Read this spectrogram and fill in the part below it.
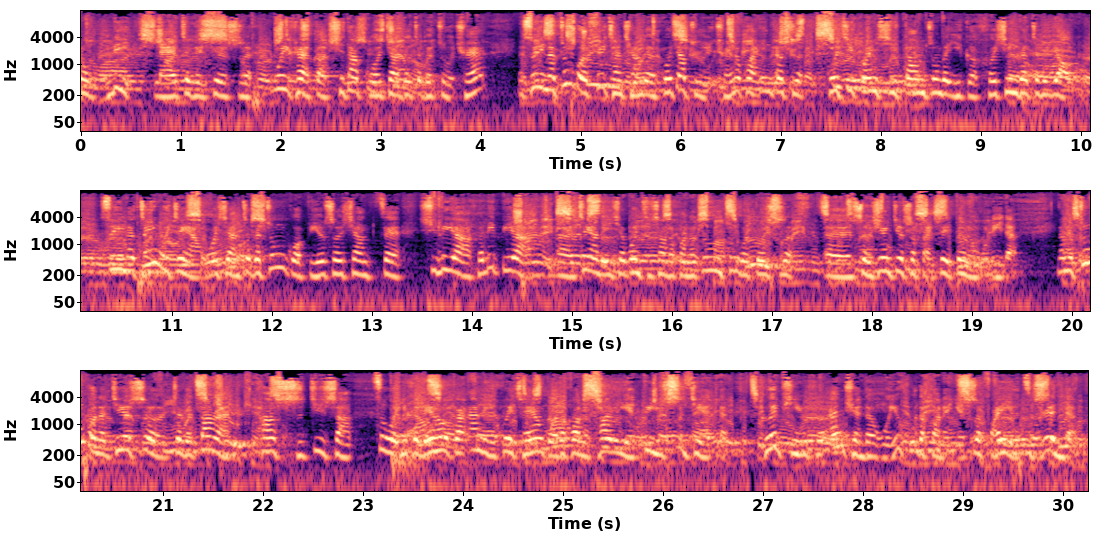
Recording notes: Delivered the keynote address at the 2013 Barnett-Oksenberg Lecture on Sino-American Relations to an audience in Shanghai.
